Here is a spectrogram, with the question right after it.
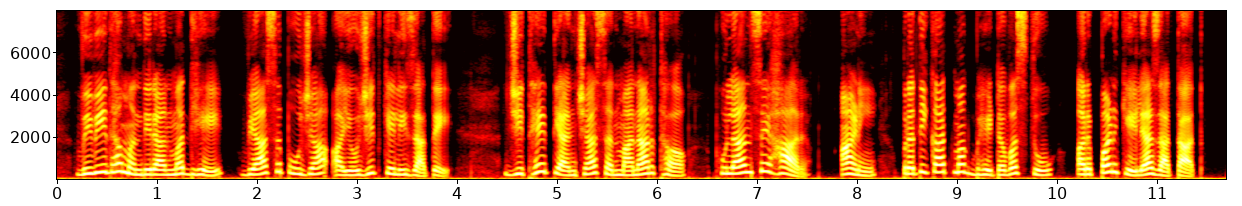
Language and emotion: Marathi, neutral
